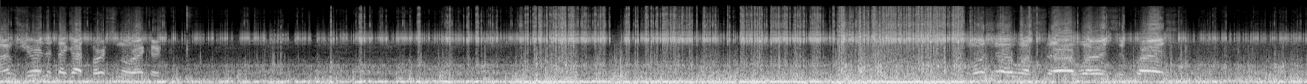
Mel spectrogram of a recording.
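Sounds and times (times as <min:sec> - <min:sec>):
wind rushing over microphone: 0:00.0 - 0:13.0.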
